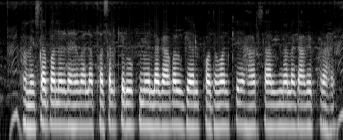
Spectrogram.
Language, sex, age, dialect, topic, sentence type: Magahi, male, 25-30, Western, agriculture, statement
